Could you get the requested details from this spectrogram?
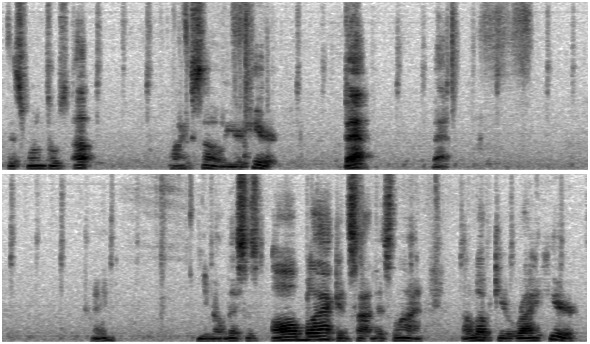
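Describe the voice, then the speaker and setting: A man's voice: medium pitch, slow, pauses often. Man talking through a drawing lesson. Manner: relaxed, instructive, talks while working with frequent pointing words. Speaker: art instructor. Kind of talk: drawing tutorial walkthrough.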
